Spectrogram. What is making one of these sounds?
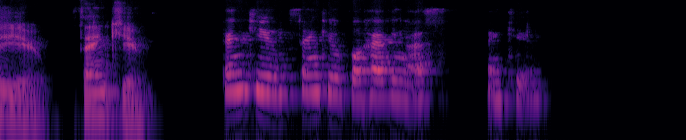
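A man speaks through an online call.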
